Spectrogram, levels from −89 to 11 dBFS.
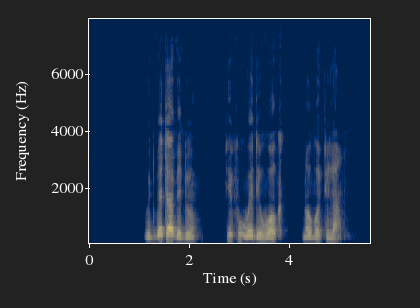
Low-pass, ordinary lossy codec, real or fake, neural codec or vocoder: none; none; real; none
